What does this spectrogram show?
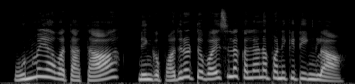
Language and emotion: Tamil, surprised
